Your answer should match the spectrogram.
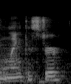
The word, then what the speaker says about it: Lancaster: Kind of like Lancaster, PA, Lancaster.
